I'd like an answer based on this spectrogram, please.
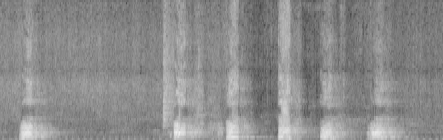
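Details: Leo, a German Shepherd, barks at another dog outside while a man speaks Marathi nearby; six sharp, loud barks come in an uneven burst after a short pause, over a faint low engine-like drone.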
